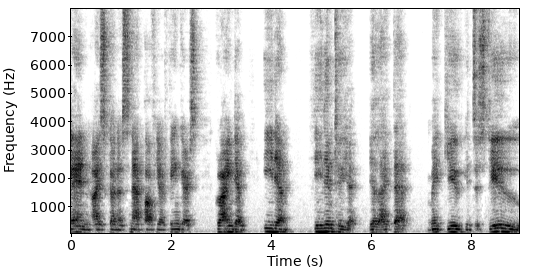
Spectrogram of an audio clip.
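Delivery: low, rough, grumbling goblin voice. Game master voicing the goblin jailer to the players, in a rough voice in broken Common. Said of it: "a rough voice grumbles in broken common".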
